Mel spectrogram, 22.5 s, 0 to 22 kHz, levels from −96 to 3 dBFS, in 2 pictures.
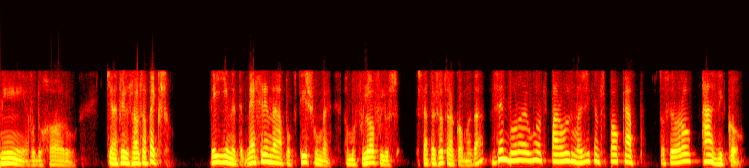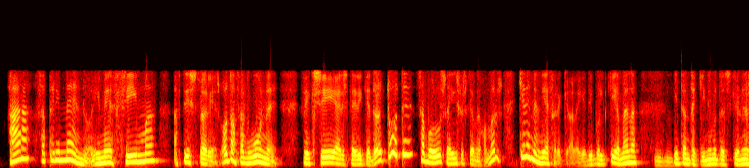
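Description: At 6.11 to 6.13 s the speech briefly smears into a short buzzy tone or coloured noise that fades. At 12.99 to 13.06 s a longer version sounds, and the voice stays thin for a moment afterwards. This is VoIP packet loss concealed by the speech codec. The gaps suggest one and then two lost 20 ms frames, about 20 ms and 40 ms. The light Speex coding at 15 kbps rebuilt each gap from its last pitch and filter while lowering the gain.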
